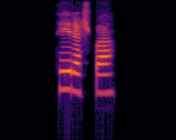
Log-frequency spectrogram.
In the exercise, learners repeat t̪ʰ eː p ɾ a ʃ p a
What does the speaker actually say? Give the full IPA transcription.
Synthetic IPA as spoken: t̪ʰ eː ɾ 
